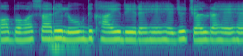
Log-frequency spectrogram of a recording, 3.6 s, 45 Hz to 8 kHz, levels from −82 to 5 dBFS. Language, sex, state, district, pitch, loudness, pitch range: Hindi, female, Haryana, Rohtak, 210 Hz, -14 LUFS, 200-215 Hz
